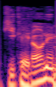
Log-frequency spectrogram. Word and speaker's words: Ciceronem: El nombre de Cicerón, Ciceronem, pronunciado Quiqueronem en latín clásico, tuvo suertes diversas en latín vulgar.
